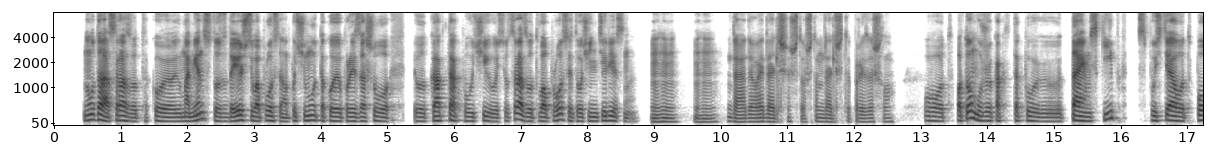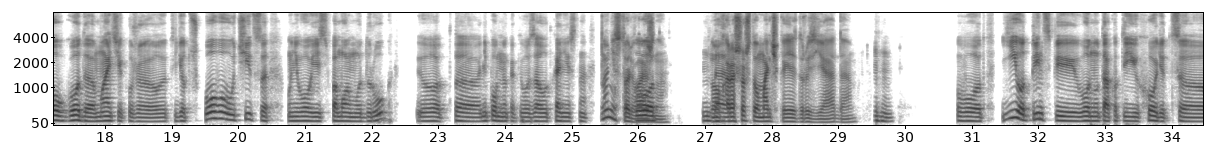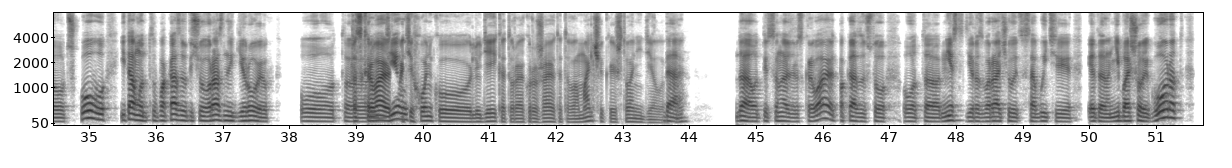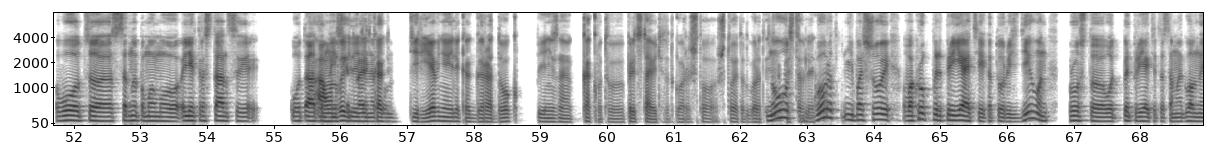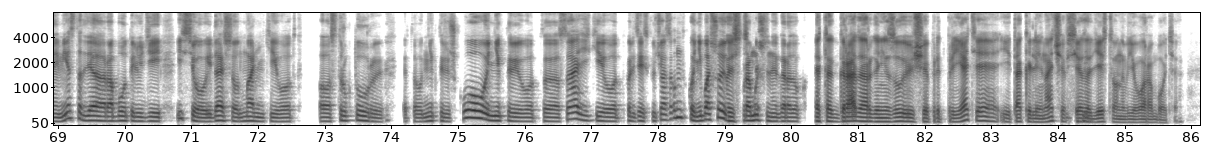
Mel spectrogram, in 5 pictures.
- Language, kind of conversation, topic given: Russian, podcast, Какой сериал стал для тебя небольшим убежищем?
- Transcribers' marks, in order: in English: "time skip"; tapping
